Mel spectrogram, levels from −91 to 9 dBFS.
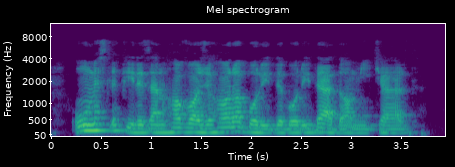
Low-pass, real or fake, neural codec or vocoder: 7.2 kHz; real; none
